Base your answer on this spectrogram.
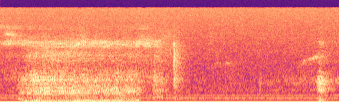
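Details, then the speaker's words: A sleeping pet dog snores, a soft low rumbling over steady room hum, described as deeply asleep. "Bon, je suis désolée, mais là, Daisy, vous l'entendez bien ronfler. Elle est partie très loin."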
